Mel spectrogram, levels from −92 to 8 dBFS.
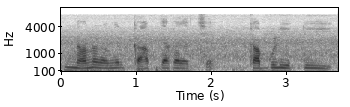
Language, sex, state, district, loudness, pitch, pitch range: Bengali, male, West Bengal, Dakshin Dinajpur, -20 LUFS, 130 Hz, 125-135 Hz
